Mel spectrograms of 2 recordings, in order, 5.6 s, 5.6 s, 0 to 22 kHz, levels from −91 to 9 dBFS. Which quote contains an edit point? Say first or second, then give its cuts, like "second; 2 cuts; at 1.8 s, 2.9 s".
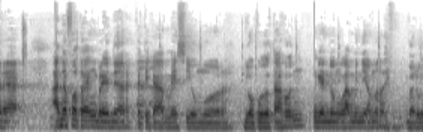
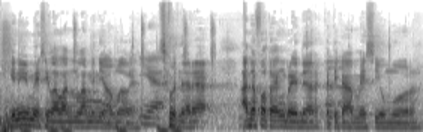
first; 1 cut; at 4.2 s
